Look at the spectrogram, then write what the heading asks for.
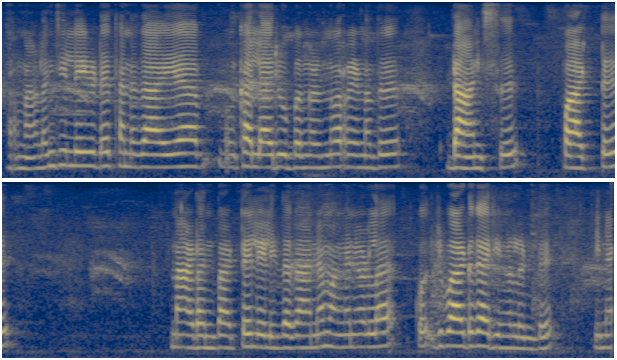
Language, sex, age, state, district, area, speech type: Malayalam, female, 45-60, Kerala, Ernakulam, rural, spontaneous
